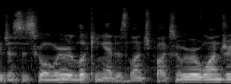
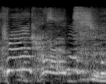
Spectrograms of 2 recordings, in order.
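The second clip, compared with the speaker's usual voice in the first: shocked cry. Retold or imitated. Friends see the lunch pail spill open, high shocked cry. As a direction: shriek it as if the joke came true. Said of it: "me and Tim went like".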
